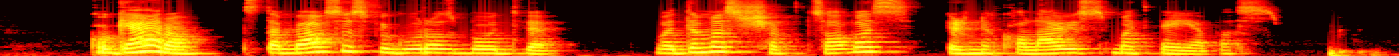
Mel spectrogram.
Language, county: Lithuanian, Kaunas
